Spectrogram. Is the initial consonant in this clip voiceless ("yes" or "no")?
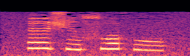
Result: yes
